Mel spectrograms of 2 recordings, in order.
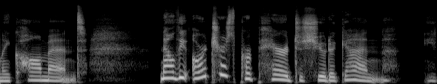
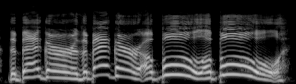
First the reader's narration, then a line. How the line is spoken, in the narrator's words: yelled the fickle mob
